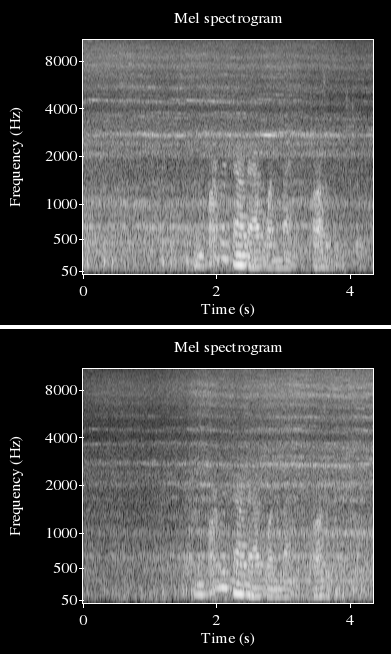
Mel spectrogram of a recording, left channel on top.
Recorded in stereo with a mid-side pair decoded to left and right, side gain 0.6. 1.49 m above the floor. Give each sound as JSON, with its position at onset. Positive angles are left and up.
{"t": 1.6, "sound": "a man speaking", "azimuth_deg": 30, "distance_m": 1.7}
